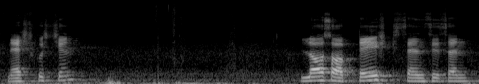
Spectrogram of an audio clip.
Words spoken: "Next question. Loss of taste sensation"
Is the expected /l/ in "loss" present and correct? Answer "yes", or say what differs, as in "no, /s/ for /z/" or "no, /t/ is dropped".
yes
